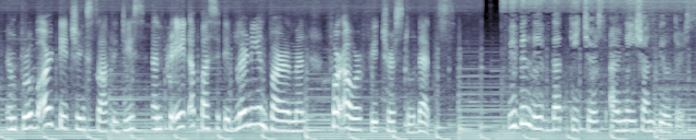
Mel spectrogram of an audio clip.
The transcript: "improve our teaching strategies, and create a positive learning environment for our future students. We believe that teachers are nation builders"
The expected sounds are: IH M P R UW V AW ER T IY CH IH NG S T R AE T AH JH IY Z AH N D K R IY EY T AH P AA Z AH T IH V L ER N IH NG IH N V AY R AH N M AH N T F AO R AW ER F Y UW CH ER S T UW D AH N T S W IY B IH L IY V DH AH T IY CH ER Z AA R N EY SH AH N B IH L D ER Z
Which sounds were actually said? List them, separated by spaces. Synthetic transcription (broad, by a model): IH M P R UW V AW ER T IY CH IH NG S T R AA T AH JH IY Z AH N D K R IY EY T AH P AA S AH T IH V L ER N IH NG IH N V AY R AH N M AH N T F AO R AW ER F Y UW CH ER S T UW D AH N T S W IY B IH L IY V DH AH T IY CH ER S AA R N EY SH AH N B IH L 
